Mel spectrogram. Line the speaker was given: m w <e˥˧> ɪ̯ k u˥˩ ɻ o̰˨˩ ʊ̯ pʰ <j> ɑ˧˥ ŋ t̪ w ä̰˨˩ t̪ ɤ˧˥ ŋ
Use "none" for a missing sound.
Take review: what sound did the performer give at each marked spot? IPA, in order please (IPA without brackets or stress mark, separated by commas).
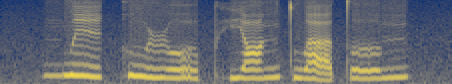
e˥˧, j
